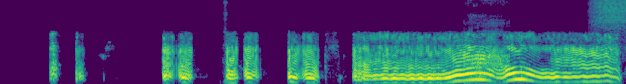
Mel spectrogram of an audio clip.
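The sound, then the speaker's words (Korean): A voice imitates a motor scooter a second time in a sound-imitation contest: several short sputtering bursts, then a long sustained buzzing drone with wavering pitch, loud. “자, 좋습니다. 스쿼터 다시 한번 들어볼게요.”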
